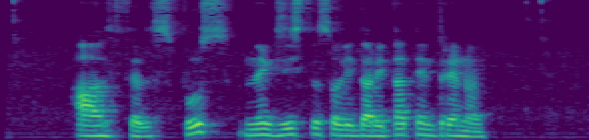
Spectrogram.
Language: Romanian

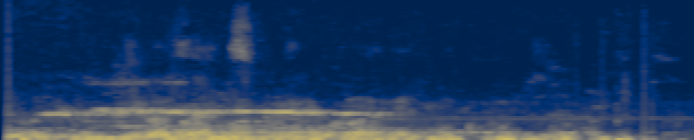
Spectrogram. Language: Kinyarwanda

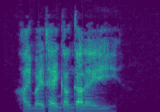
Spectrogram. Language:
Cantonese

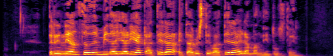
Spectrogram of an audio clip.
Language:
Basque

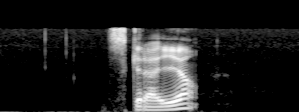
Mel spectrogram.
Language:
Norwegian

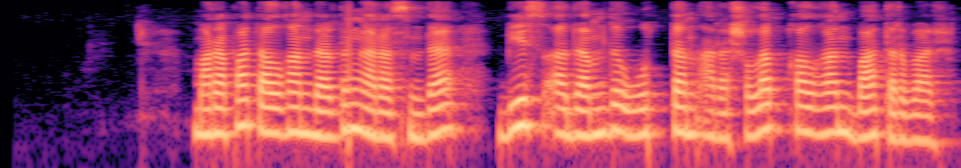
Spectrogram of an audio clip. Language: Kazakh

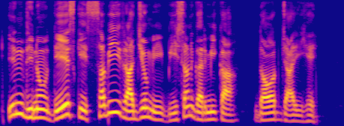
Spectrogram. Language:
Hindi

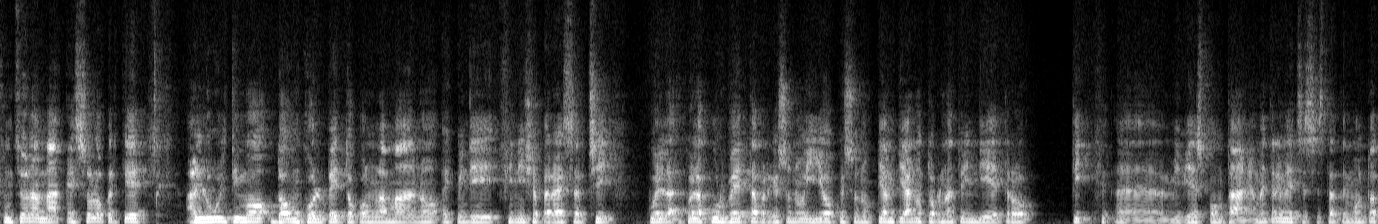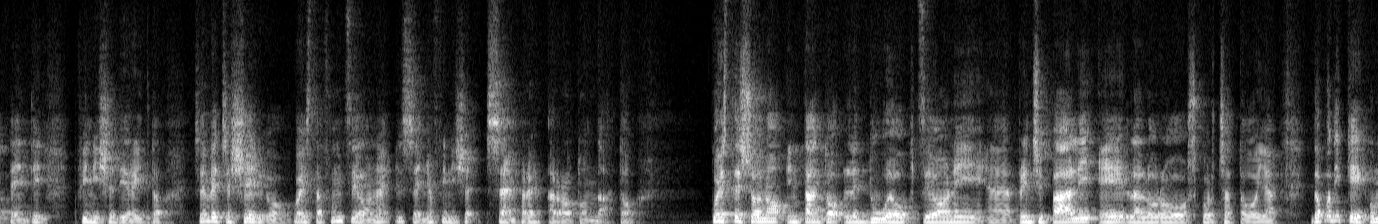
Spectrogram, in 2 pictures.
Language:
Italian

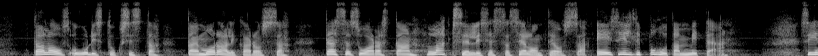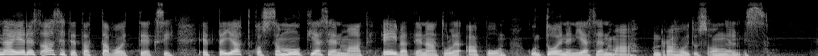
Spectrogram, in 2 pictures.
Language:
Finnish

